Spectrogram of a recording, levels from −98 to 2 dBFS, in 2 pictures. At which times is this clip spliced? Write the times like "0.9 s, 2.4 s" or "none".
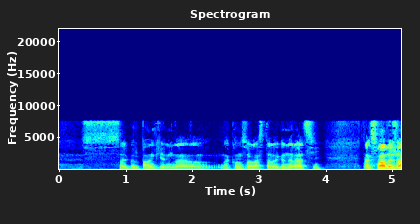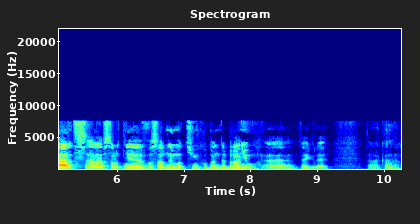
none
